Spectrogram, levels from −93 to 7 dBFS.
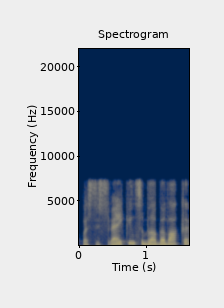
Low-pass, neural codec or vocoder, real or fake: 7.2 kHz; codec, 16 kHz, 1 kbps, FunCodec, trained on Chinese and English, 50 frames a second; fake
